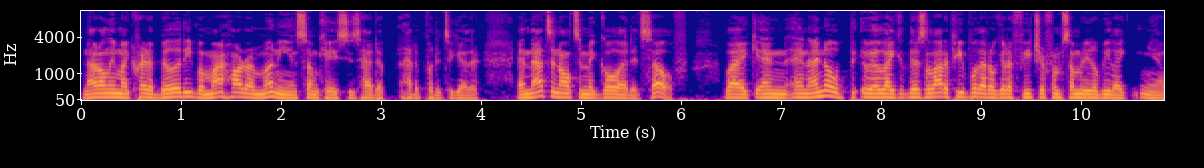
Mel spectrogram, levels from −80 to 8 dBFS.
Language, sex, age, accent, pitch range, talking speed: English, male, 20-39, American, 120-140 Hz, 265 wpm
